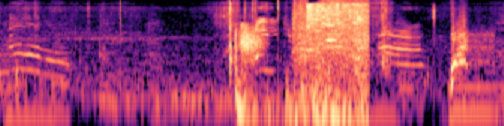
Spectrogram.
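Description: Cartoon sound effects: short squeaky, sliding voice-like calls, then a loud crash-like noise lasting about a second from about two seconds in, followed by more falling squeaky sounds, laid over a plastic toy cement mixer truck toppling onto its side.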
